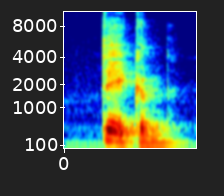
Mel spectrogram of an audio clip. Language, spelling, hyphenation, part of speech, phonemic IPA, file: Dutch, teken, te‧ken, noun / verb, /ˈteː.kə(n)/, Nl-teken.ogg
- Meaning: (noun) 1. sign, indication, mark 2. sign, symbol 3. character 4. plural of teek; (verb) inflection of tekenen: 1. first-person singular present indicative 2. second-person singular present indicative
